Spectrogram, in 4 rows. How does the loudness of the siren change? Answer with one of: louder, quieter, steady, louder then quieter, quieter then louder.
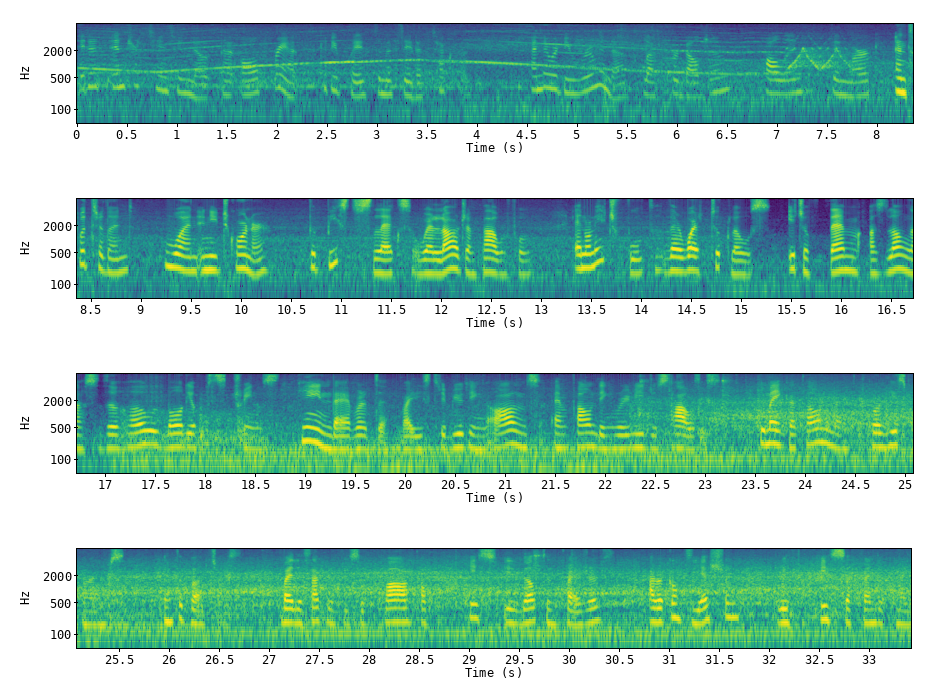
steady.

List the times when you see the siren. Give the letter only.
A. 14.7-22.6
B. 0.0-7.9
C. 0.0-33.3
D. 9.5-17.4
B.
